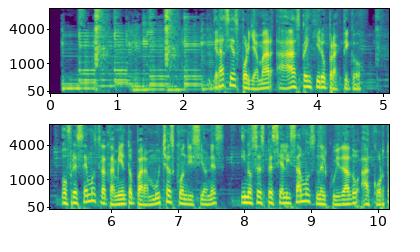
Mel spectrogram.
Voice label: Medical Spanish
